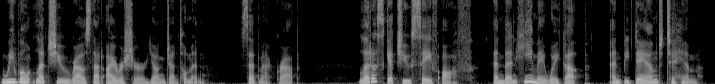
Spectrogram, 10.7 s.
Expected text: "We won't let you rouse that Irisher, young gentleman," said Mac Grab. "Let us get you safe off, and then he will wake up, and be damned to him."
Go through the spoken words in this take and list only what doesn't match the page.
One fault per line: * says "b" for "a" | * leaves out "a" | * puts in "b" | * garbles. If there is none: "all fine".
* says "may" for "will"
